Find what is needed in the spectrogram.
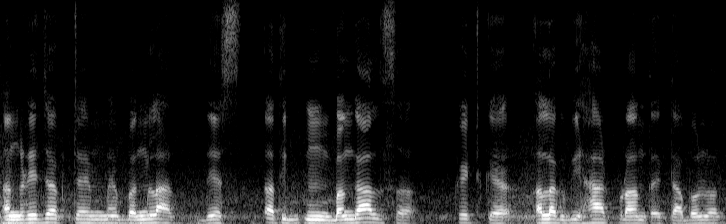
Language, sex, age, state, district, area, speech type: Maithili, male, 60+, Bihar, Madhubani, rural, spontaneous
